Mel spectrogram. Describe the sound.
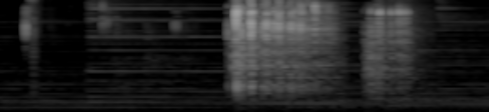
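Dice rolled during a game clatter in one longer rattling burst followed by a shorter second rattle, over a faint steady tonal background.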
